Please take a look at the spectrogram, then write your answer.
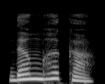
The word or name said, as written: ತಂಬಾಕು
